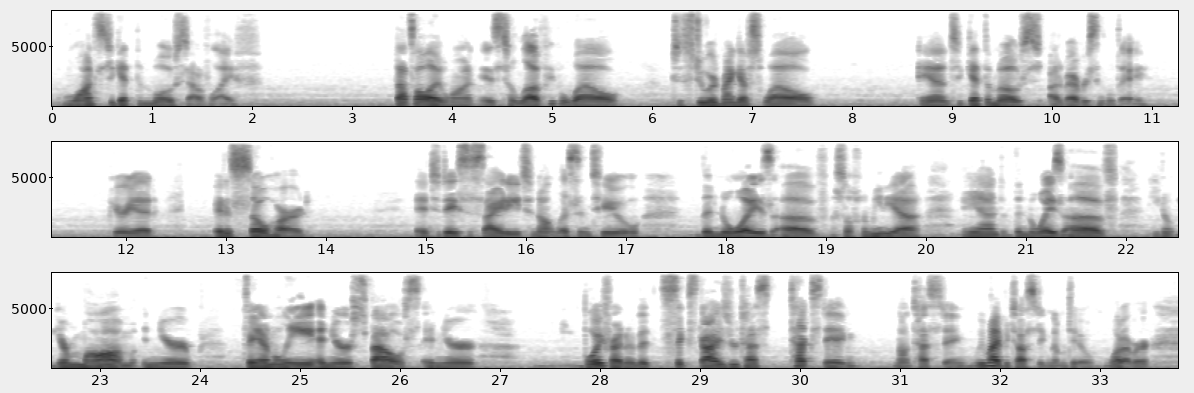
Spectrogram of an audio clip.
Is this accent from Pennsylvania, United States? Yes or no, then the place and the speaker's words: no; Texas, United States; I grew up in Texas, born and raised, hundred percent Texan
